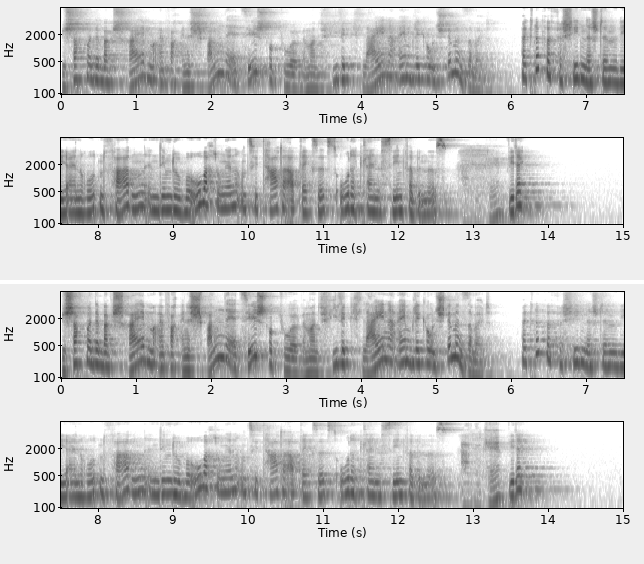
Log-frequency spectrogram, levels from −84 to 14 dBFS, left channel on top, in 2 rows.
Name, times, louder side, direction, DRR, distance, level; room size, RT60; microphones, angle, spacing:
voice 1, 0.0-5.6 12.8-13.4, right 6 dB, 90° right, 15 dB, 0.4 m, -27 dB
voice 2, 6.1-13.2 13.5-13.7, left 4 dB, 45° left, 13 dB, 0.4 m, -26 dB
13.5 x 6.1 x 4.1 m, 1.0 s
head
